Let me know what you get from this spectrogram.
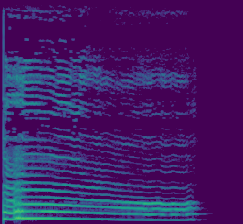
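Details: Basenji; roo howl; asking to go out on a walk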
